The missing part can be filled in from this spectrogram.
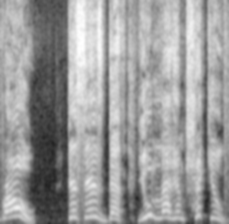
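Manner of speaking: high, loud, hammed-up voice of the being; mock loud being voice. Mocking the speaker loudly, high and loud. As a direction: belt it out like a mocking cosmic figure.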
